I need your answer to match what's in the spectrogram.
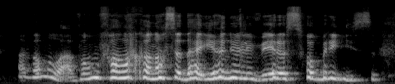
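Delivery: loud, laughing while talking. Handing over to a colleague on the topic, laughing while talking. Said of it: "tô dando risada".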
